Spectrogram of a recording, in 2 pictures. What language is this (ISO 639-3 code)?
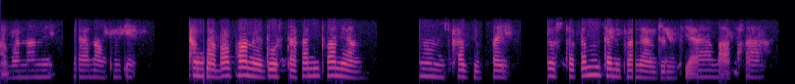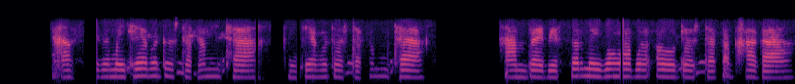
brx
